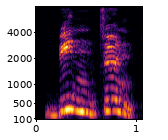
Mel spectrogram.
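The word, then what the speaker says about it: بنت: Bintun, une fille. Une fille. Bintun. Ba, noun, ta. Bi, n, avec soukoun. Tun.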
